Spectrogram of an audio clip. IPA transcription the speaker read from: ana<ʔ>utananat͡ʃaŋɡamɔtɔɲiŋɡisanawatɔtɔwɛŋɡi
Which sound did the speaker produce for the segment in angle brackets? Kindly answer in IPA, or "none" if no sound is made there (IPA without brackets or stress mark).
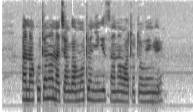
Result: k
